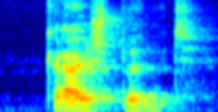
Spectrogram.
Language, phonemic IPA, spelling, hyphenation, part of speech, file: Dutch, /ˈkrœy̯spʏnt/, kruispunt, kruis‧punt, noun, Nl-kruispunt.ogg
- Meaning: 1. intersection of lines 2. crossroads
